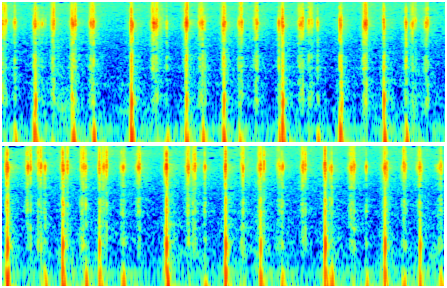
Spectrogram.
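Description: Fingertips and nails tap and scratch the surface of a brown, pebbled leather American football with white stripes, hollow and inflated and held close. Dozens of quick, irregular taps each give a short, deep hollow thump with a bright clicking edge, dying away almost at once between faint scratches.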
